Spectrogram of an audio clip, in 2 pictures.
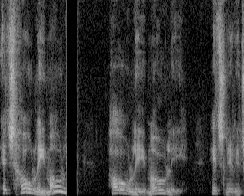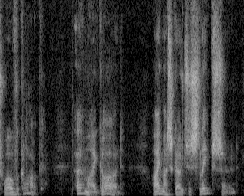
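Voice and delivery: posh British accent, "moly" drawn out. Showing the viewers another type of English accent: upper-class British accent. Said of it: "another type of English accent. More from the, like, the upper class in Britain".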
